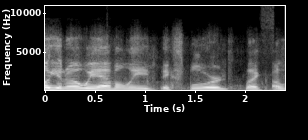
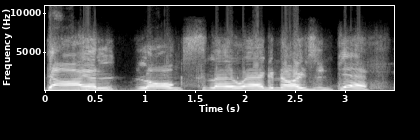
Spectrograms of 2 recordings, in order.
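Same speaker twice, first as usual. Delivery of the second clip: slow, higher mock Australian whale voice, louder as it builds; mock Australian accent; 4 semitones higher, 4 dB louder, slower than usual. A whale weighing its two awful choices, in mock Australian. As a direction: ham up a rough Australian accent, dragging out the grim options. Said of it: "It's not as Australian as I would like".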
